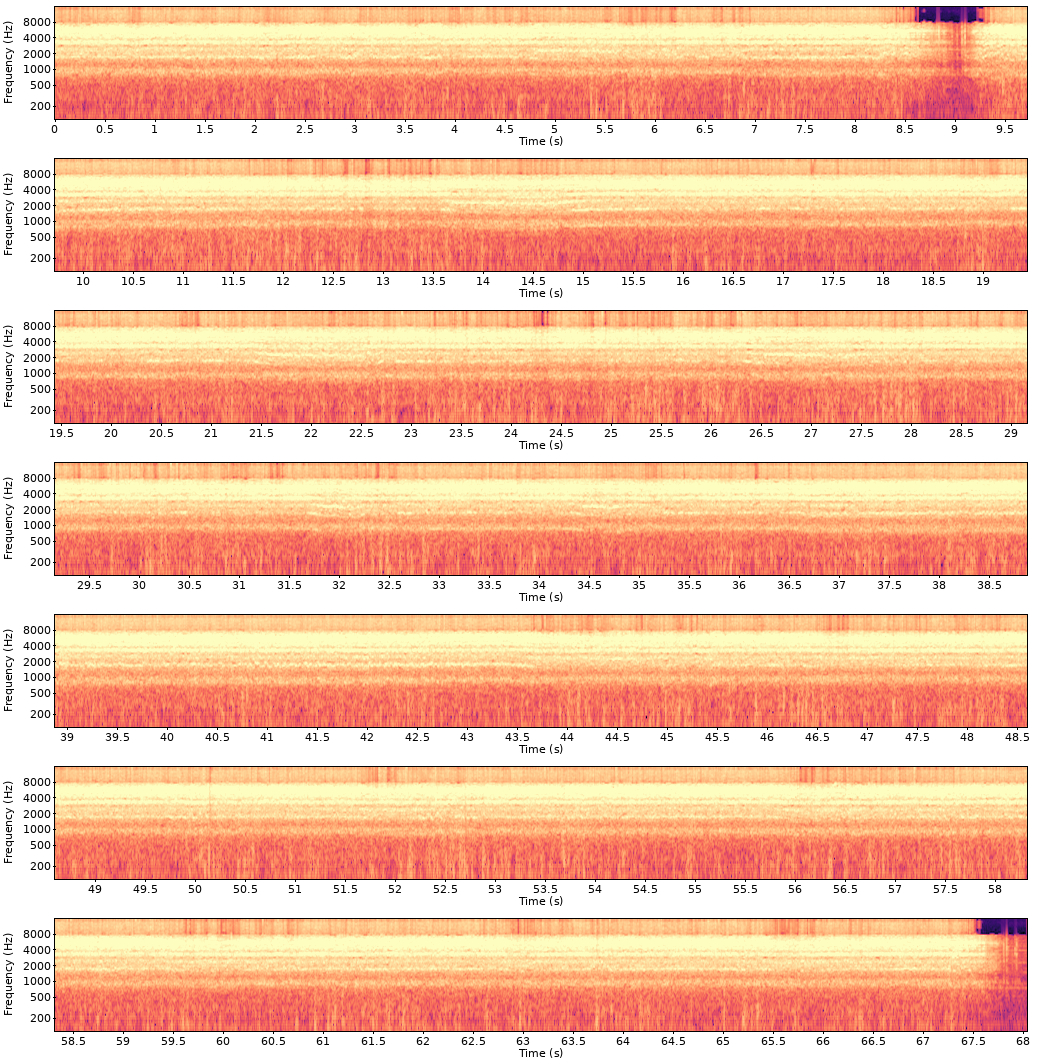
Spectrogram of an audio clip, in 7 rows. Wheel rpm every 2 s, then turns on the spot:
230, 230, 220, 220, 110, 220, 230, 220, 230, 230, 230, 220, 230, 220, 230, 230, 230, 230, 220, 210, 210, 220, 220, 230, 230, 230, 230, 230, 230, 230, 230, 230, 230, 190.
none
